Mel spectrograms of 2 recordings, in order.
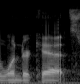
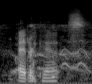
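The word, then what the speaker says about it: Ettercaps: He's mispronouncing Elder Caps or whatever they're called. Ettercats.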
